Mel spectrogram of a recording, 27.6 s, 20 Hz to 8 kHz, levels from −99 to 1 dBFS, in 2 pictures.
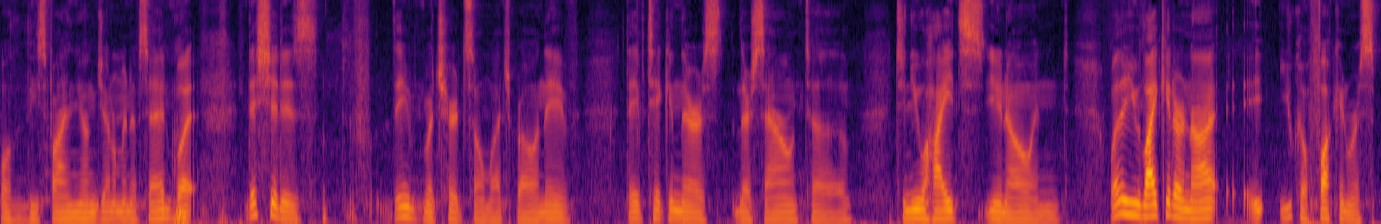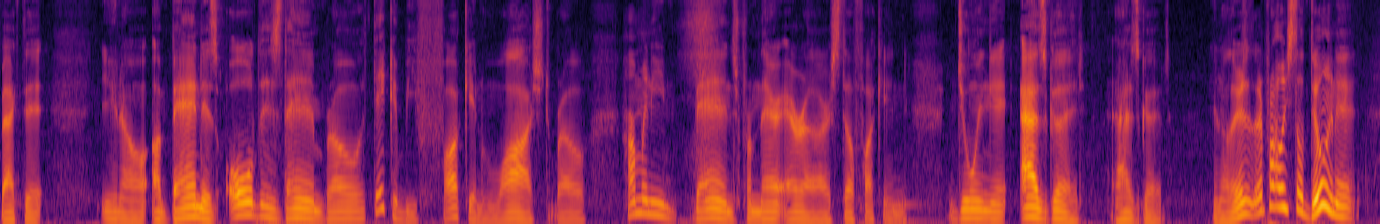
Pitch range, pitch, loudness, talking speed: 95-115 Hz, 100 Hz, -28 LUFS, 170 wpm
